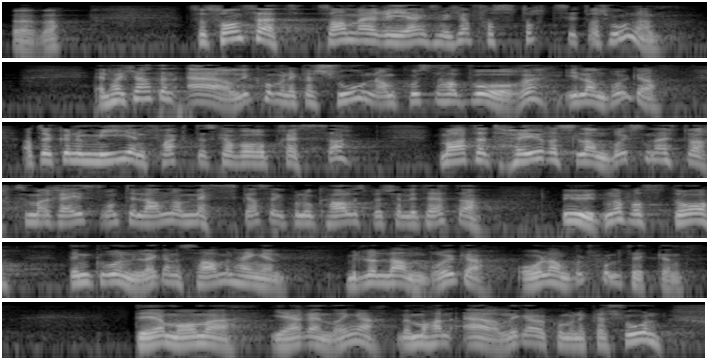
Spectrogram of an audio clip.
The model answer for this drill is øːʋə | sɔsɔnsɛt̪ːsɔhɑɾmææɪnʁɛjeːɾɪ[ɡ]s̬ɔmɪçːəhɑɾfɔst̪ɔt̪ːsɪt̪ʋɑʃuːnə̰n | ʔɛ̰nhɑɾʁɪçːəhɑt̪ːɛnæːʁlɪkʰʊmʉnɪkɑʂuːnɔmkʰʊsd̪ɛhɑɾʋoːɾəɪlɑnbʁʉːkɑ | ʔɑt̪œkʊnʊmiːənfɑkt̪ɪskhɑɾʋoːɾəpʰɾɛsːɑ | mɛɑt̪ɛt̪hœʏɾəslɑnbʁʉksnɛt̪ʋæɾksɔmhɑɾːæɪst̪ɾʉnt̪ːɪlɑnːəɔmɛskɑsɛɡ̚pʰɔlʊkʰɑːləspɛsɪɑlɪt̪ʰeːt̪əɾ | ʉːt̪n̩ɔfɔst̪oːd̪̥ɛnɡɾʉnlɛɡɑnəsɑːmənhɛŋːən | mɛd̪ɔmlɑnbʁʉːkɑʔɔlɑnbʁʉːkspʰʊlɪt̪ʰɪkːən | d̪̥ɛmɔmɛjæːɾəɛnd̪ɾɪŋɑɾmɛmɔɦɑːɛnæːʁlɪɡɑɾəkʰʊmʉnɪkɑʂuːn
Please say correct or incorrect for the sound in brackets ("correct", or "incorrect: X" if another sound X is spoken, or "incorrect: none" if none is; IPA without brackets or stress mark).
incorrect: ŋ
